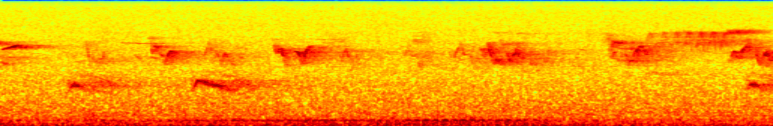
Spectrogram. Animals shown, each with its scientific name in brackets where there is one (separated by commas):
American Crow (Corvus brachyrhynchos), Red-eyed Vireo (Vireo olivaceus), Black-throated Blue Warbler (Setophaga caerulescens)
